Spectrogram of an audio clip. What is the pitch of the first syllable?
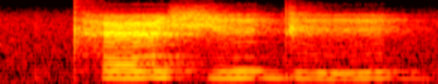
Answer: rising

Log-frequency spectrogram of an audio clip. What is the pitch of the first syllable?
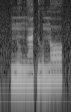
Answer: low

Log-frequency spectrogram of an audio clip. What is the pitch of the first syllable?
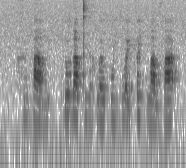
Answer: rising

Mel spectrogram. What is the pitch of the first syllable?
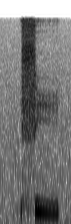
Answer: low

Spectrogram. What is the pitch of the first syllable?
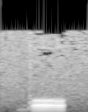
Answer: low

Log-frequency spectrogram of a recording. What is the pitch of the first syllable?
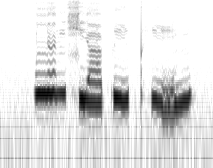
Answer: high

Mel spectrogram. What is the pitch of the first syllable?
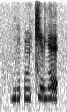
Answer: low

